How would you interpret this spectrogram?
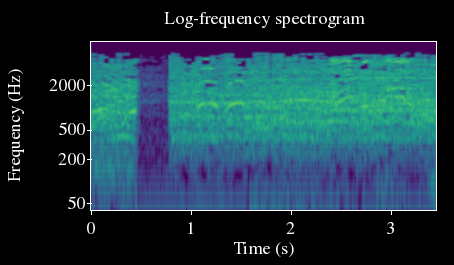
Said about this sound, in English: This is the Somalian Music Fest in Minnesota. When Ilhan Omar gets up on the stage, she is booed. They begin to tell her to get the blank out.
